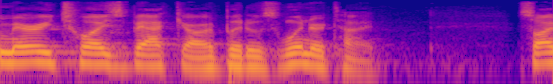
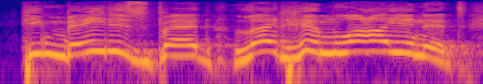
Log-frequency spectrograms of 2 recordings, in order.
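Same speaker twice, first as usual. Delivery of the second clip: scornful judgment; 7 semitones higher than usual. Retold or imitated. Listeners condemning the prodigal son, mock indignant verdict. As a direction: pronounce sentence on the punk son.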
